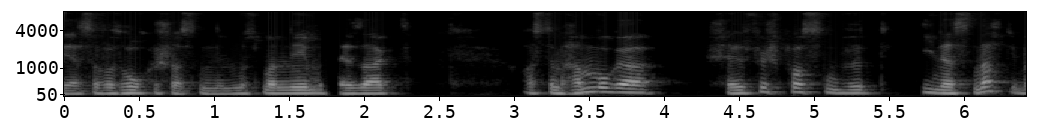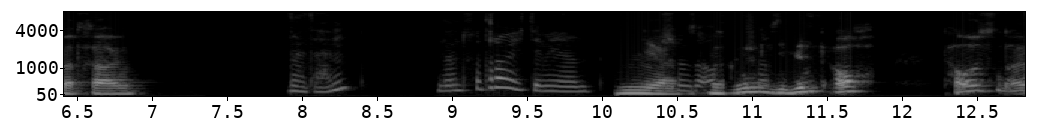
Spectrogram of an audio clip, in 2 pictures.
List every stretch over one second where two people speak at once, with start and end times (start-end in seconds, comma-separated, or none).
10.1-11.5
